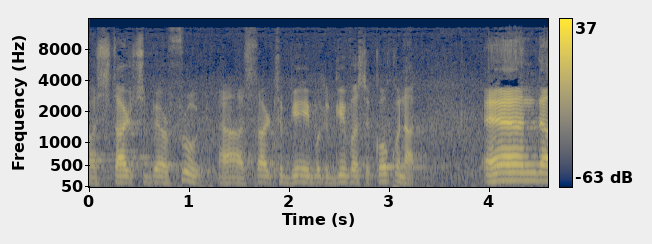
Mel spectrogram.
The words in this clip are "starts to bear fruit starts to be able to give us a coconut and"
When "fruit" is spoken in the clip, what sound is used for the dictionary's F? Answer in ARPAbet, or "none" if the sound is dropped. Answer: F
